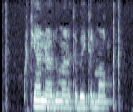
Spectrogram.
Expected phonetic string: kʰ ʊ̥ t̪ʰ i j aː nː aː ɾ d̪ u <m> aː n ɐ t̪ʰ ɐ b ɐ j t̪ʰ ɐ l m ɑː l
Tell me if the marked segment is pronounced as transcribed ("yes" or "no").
yes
